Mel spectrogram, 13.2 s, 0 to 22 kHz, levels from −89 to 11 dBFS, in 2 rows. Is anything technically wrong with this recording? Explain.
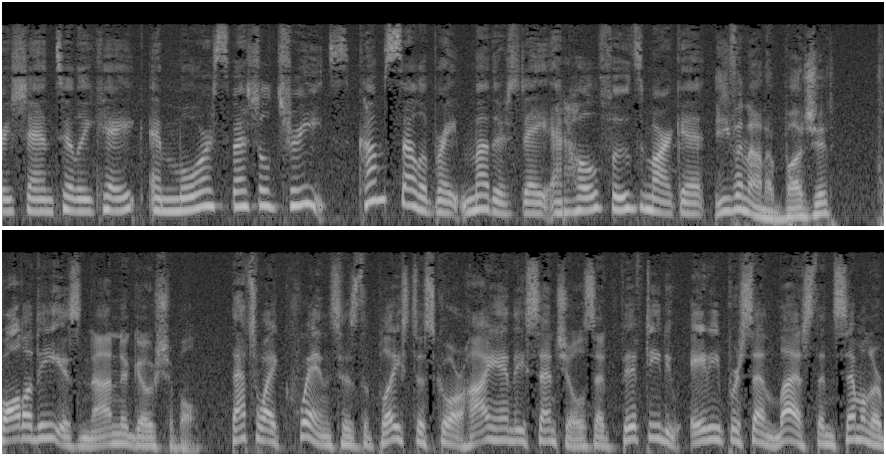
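No, nothing technically wrong stood out on listening to this speech recording, and the faint room noise sits about 23 dB below the speech as part of the recording itself.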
